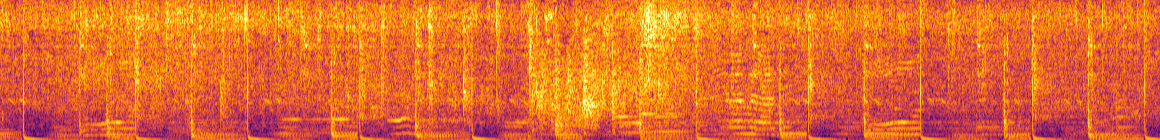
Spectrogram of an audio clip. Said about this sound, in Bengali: এইভাবে পরোটাগুলো উল্টে পাল্টে ভেজে নিতে হবে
